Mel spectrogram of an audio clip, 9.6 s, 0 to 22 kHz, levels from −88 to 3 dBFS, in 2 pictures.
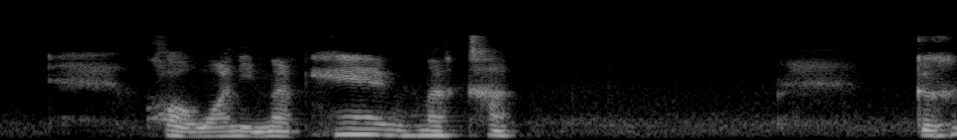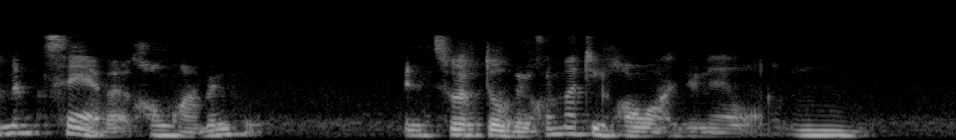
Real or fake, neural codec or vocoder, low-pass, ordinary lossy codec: fake; codec, 16 kHz, 2 kbps, X-Codec, HuBERT features, trained on balanced general audio; none; none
